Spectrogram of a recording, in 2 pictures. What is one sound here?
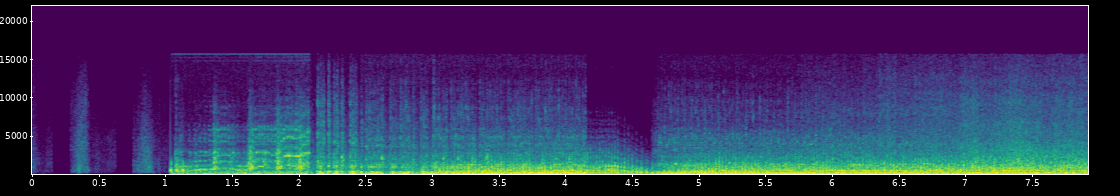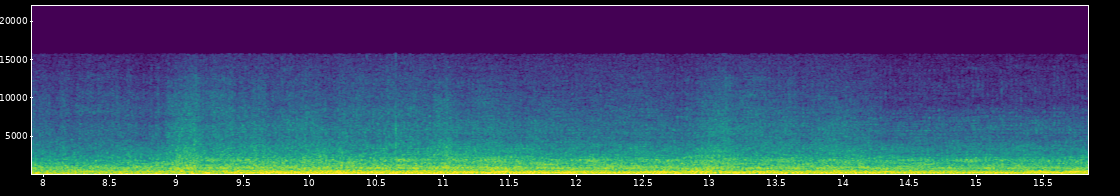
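A vehicle engine drones steadily and rumbles over rough ground.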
